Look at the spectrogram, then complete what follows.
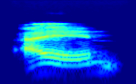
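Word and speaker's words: عين: Ain. It comes from your throat. Ain. The sound, I'm trying to make as much sound as possible to let you get a feeling of that letter.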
